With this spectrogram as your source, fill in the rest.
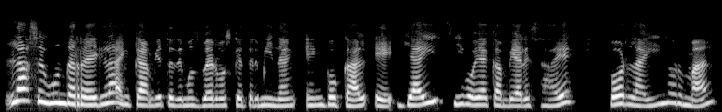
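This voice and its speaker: A woman's voice: a little high, normal speed, darkish tone, no room sound. A woman teacher giving a recorded lesson, explaining step by step with patient checking questions. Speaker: English teacher. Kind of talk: recorded grammar lesson over slides. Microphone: voice-over on a screen recording. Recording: dull, dry lo-fi sound.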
